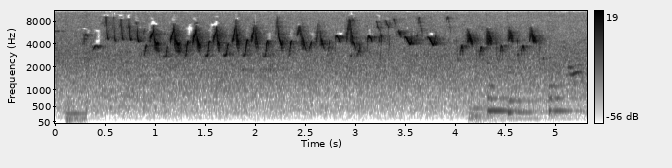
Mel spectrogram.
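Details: American goldfinch, a year-round North Carolina resident often acrobatically feeding on seed heads, gives a fast, bright twitter of high squeaky notes like a dog toy or rubber duck for about four seconds, with faint low tones at start and end.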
